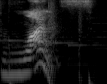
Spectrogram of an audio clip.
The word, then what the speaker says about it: once: learn this word once so it makes the soft c sound which sounds like an s once that's our word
